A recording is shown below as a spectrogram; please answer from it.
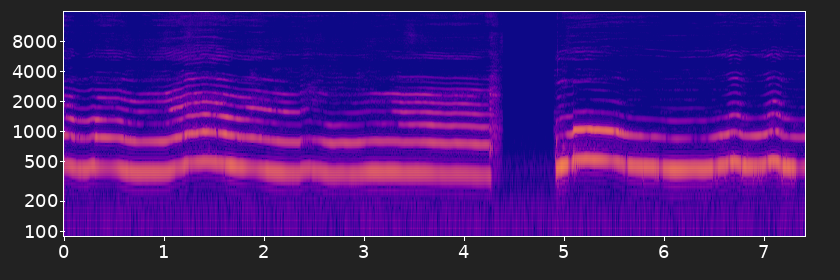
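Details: Siberian Husky giving drawn-out vocal howls: a sustained tone that swells and dips for about four seconds, breaks off briefly, then resumes with a higher start and warbling inflections; clean recording with nothing else audible.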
